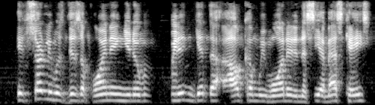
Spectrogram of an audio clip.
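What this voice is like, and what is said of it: Cajun Louisiana accent. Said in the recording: “It's definitely Louisiana. That Cajun accent is it's beautiful.”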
